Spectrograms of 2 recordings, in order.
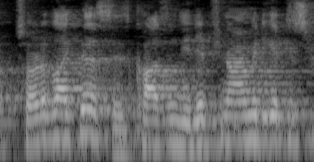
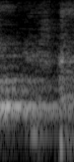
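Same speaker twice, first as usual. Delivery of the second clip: short scoffing laugh; brief laugh of disbelief; 10 dB quieter than usual. Acted. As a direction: laugh them off. Moses scoffs.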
